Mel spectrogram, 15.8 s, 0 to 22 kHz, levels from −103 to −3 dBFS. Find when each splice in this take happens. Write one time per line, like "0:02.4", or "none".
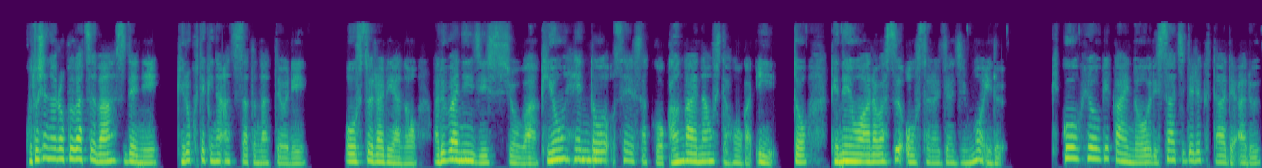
none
